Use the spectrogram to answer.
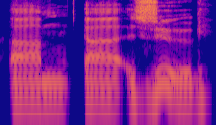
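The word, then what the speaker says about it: zhug: Zug, it's pronounced Zug sauce, likely originated in Yemen.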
